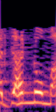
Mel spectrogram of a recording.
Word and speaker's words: جہنم: آپ نے کہا جہنم. غلطی نہیں کرتے مگر ان سے بھی غلطی ہو گئی ہے. لفظ ہے جہنم، مقابلہ برابر ہو گیا اور تینوں غلطیاں کی ہیں بلوچستان والوں نے.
